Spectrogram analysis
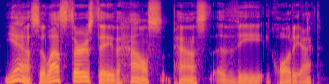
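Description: Man, lowish voice, casual podcast chat, loose and filler-heavy, dry close sound. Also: measured pace, no room sound. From Pittsburgh area. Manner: relaxed, chatty, lots of fillers. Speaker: podcast co-host.

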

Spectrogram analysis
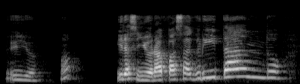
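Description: A woman's voice: high voice, normal speed, heavy background noise. A woman teaching a Bible lesson, telling stories animatedly and acting out voices. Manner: animated storytelling, acts out voices in her anecdotes. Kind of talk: sermon teaching.

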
